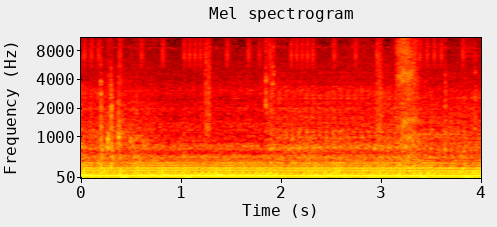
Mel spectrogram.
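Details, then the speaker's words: Honda Civic EM2 at idle: a constant light rattle from the transmission bellhousing that stops with the clutch pressed and returns on release; worn throwout bearing, to be replaced along with the clutch, pressure plate, pilot bearing and flywheel. "So the noise is the throwout bearing right there, and you guys can hear it too, that I did press in the clutch and the noise goes away, and then when I released it, it comes right back."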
